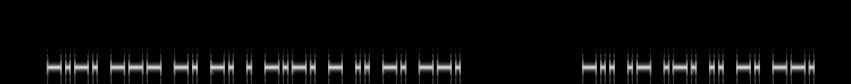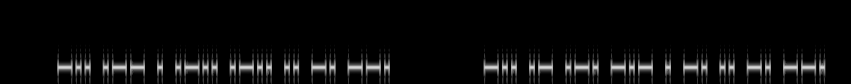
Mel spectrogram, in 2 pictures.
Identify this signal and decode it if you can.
Morse code, heard as a keyed tone, about 27 wpm, 800 Hz. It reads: CONNECTING DARING DWELLING DARKENING
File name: Special INGs-mp3s / Special INGs-mp3s / Sngl Ing @25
